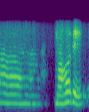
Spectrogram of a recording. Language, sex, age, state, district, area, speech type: Sanskrit, female, 30-45, Telangana, Ranga Reddy, urban, conversation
